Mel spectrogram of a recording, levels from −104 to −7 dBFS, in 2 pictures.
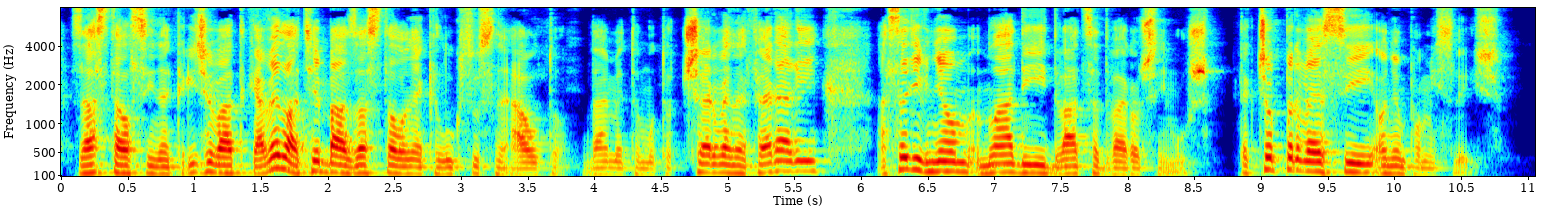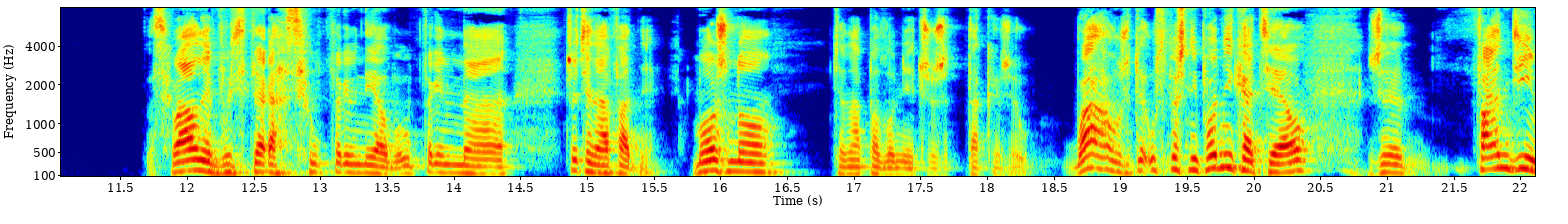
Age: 30-49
